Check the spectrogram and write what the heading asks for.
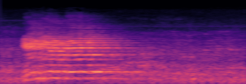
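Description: A man's voice giving a speech through a handheld microphone and PA: one long, drawn-out syllable starting about a quarter second in, then a quieter stretch as it trails off.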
